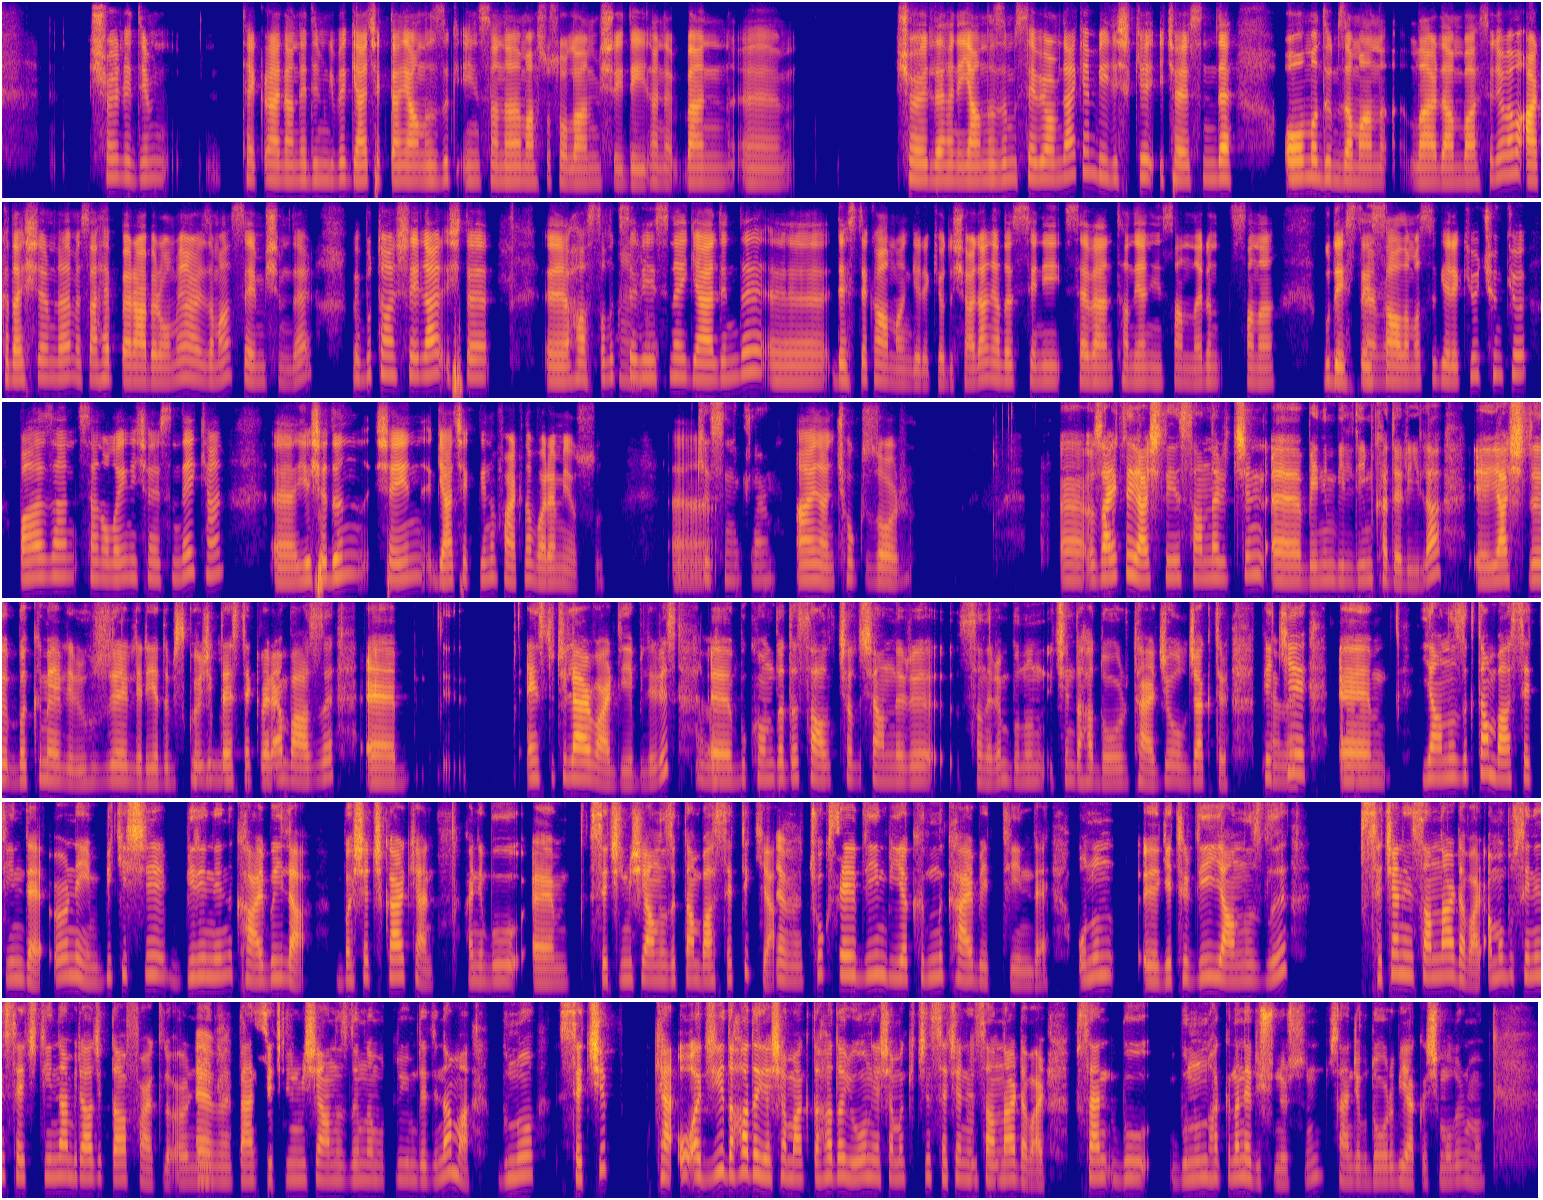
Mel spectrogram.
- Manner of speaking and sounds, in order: other background noise; tapping; lip smack; unintelligible speech; lip smack
- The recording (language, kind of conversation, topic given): Turkish, podcast, Yalnızlık hissettiğinde bununla nasıl başa çıkarsın?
